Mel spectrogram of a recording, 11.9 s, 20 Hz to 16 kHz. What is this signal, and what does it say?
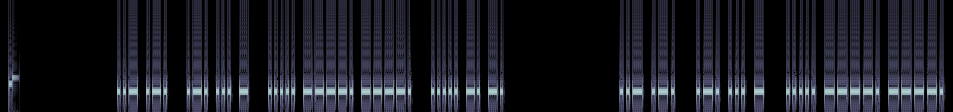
Morse code, heard as a keyed tone, about 29 wpm, 700 Hz. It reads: UR RST 599 5NN UR RST 599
